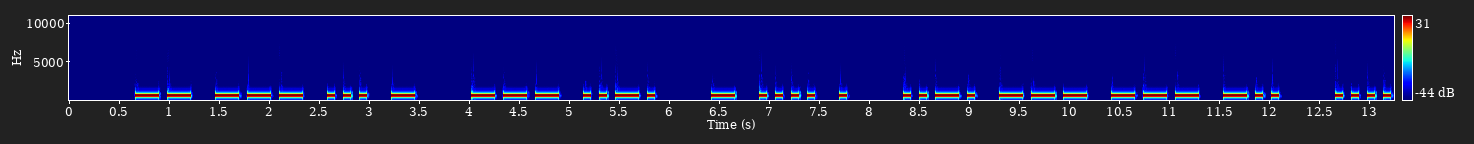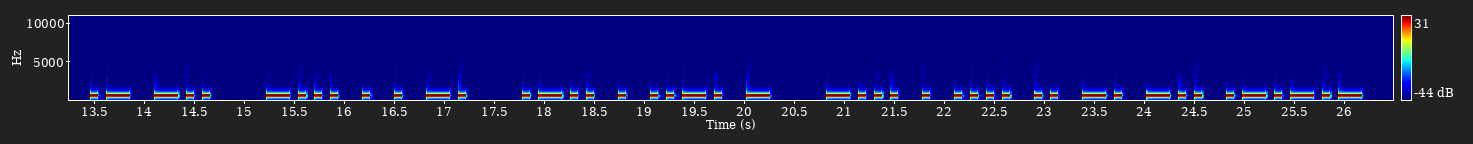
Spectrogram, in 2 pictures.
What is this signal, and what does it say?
Morse code, heard as a keyed tone, about 15 wpm, 700 Hz. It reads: MOST OF THE FOOD HAD BEEN LEFT BEHIND.
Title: Sentences from Top 1000 Words - Review Part 1 - 15wpm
